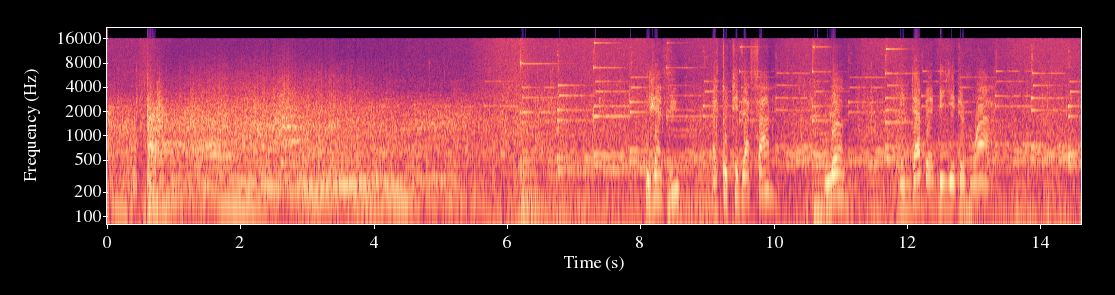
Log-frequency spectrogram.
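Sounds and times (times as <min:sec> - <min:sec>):
car engine rumbling: 0:00.0 - 0:14.6
road noise hiss: 0:00.0 - 0:14.6
speech: 0:08.2 - 0:10.2, 0:10.8 - 0:11.2, 0:11.9 - 0:13.4.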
